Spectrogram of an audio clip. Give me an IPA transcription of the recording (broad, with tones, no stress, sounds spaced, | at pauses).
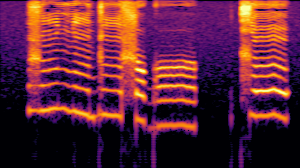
z ĩ˦ ɲ ĩ˨ d i˨ sʰ o˦˨ ɡ o˦ ʊ̯ | t͡ɕ e˦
